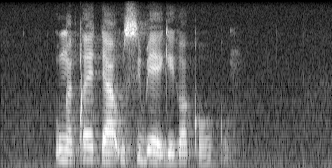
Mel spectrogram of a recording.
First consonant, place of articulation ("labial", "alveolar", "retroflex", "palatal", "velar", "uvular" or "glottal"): velar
